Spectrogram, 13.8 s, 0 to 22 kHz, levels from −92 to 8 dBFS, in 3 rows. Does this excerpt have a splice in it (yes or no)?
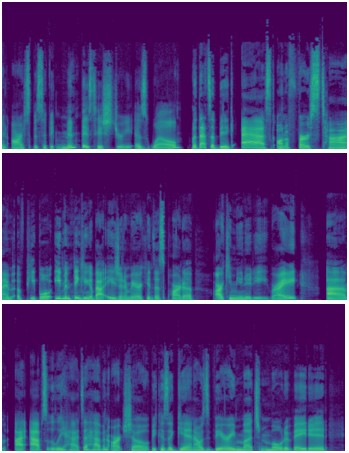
yes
